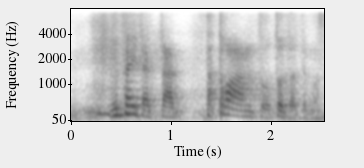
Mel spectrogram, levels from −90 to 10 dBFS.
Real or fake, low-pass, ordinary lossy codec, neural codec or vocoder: fake; 7.2 kHz; none; codec, 24 kHz, 0.5 kbps, DualCodec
